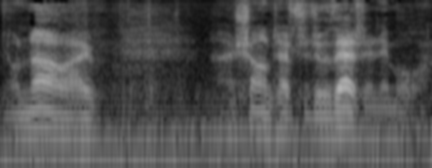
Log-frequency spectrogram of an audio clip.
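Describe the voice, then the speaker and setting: A man's voice: on the low side, normal speed, a little hiss or hum, lightly acted. Haughty old English knight, acted by a man. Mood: grieving, subdued. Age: older. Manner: formal, haughty upper-class phrasing. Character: bereaved, strict, blustering old English knight. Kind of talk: British radio drama acting.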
